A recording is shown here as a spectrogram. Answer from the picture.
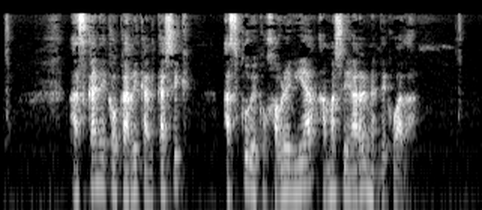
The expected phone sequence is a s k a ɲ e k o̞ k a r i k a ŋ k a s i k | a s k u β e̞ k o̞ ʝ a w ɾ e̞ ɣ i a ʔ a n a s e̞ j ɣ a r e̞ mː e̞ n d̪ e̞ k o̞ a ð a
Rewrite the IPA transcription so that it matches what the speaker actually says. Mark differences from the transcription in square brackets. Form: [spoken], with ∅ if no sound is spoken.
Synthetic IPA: a s k a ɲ e k o̞ k a r i k a ŋ k a s i k | a s k u β e̞ k o̞ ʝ a w ɾ e̞ ɣ i a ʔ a [m] a s e̞ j ɣ a r e̞ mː e̞ n d̪ e̞ k o̞ a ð a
